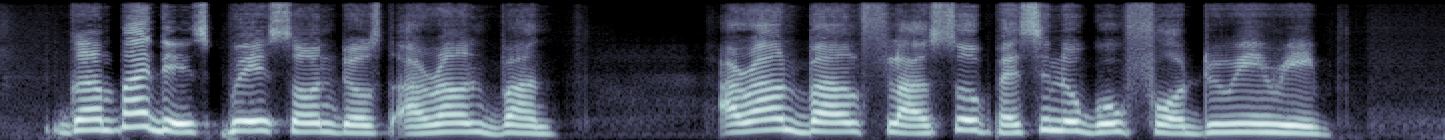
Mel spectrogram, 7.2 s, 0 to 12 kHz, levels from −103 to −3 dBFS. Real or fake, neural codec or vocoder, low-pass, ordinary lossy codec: fake; codec, 16 kHz in and 24 kHz out, 0.9 kbps, LongCat-Audio-Codec, four codebook decoder; 10.8 kHz; none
